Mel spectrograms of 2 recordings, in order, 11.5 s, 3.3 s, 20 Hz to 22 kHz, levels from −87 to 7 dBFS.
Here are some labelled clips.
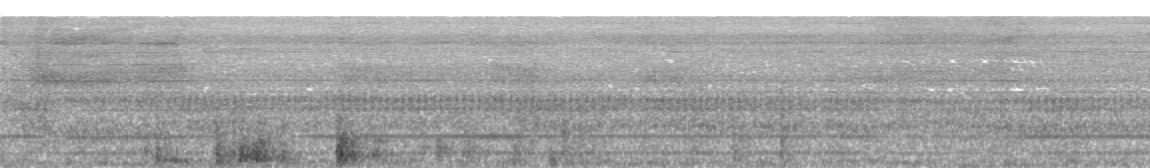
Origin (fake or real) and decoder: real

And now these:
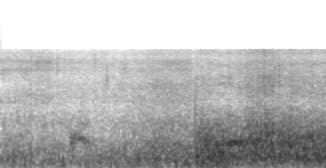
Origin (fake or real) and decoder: fake, codec, DAC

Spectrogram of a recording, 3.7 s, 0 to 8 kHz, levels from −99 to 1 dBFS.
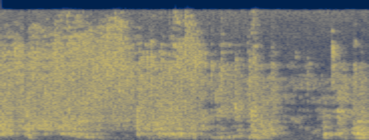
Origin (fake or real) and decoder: real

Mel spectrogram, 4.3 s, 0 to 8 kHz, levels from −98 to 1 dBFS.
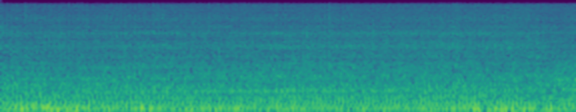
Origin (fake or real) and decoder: fake, codec, DAC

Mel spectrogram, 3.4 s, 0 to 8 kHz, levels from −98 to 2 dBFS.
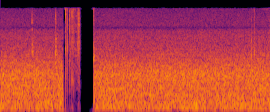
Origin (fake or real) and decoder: real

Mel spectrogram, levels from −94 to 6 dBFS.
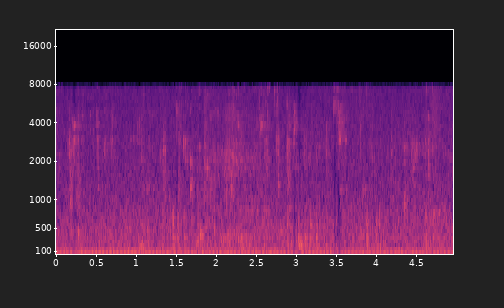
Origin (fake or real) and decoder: real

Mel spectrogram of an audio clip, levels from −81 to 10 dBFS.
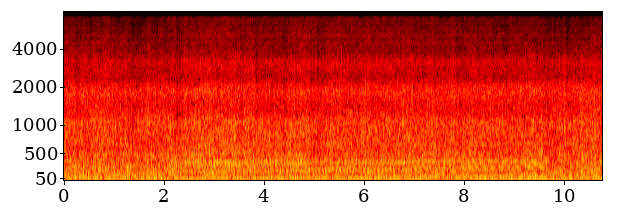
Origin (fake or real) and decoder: fake, codec, DAC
